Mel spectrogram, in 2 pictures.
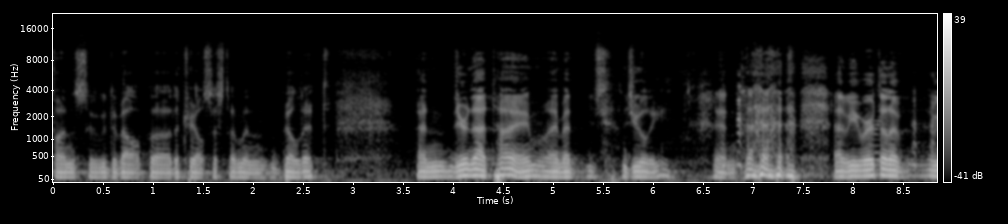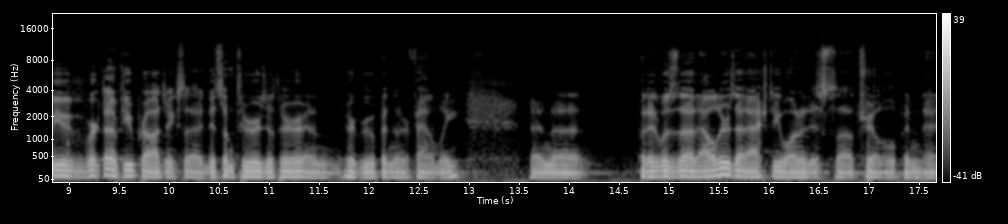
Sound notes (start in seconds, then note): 6.6 laughs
